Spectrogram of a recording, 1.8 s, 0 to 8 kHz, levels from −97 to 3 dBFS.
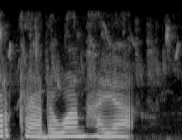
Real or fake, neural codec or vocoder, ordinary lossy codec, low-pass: real; none; none; 7.2 kHz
